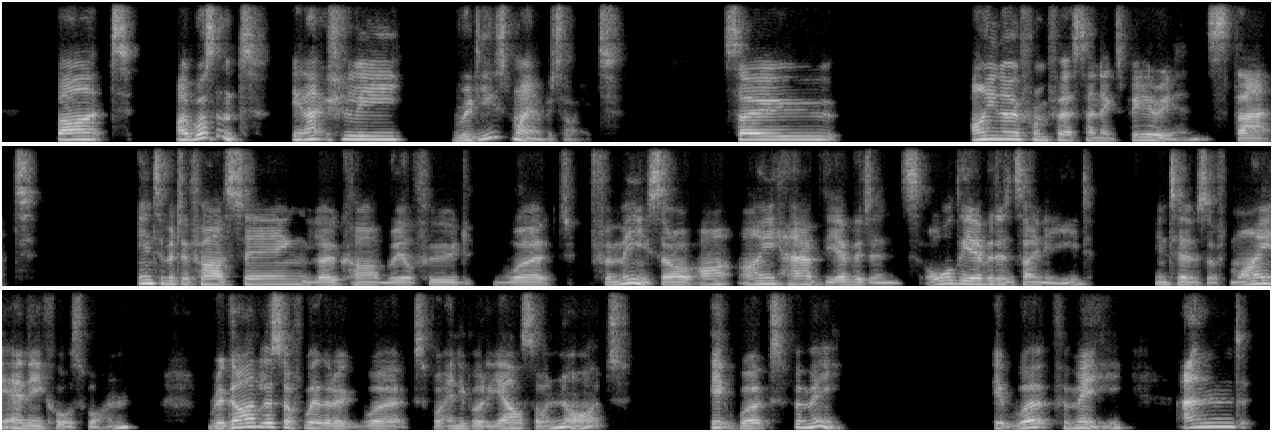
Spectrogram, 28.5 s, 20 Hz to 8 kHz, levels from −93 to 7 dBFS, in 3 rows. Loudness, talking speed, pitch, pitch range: -22 LUFS, 125 wpm, 165 Hz, 140-195 Hz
